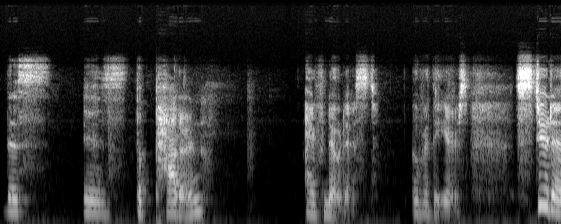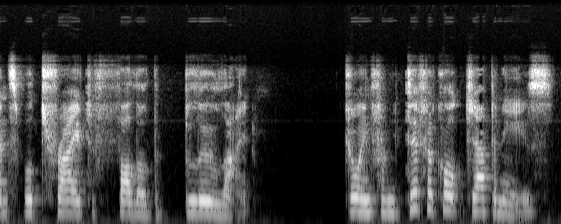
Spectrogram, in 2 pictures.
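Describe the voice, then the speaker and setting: Slow, deliberate American woman teacher. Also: medium pitch, a little mellow, slightly rough. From United States. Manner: slow, deliberate, repeats key phrases with frequent "okay?" checks. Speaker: English teacher. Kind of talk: classroom advice talk to students.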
